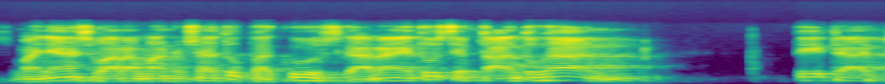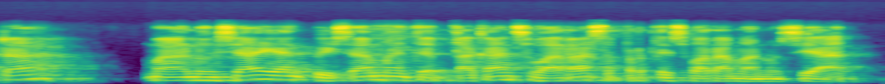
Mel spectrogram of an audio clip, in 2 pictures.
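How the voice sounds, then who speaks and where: A man's voice: on the low side, slight background noise. A male music teacher from Indonesia giving a classroom lesson, explaining plainly, sometimes singing solfège notes and asking the class questions. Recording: dull echoey classroom recording.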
